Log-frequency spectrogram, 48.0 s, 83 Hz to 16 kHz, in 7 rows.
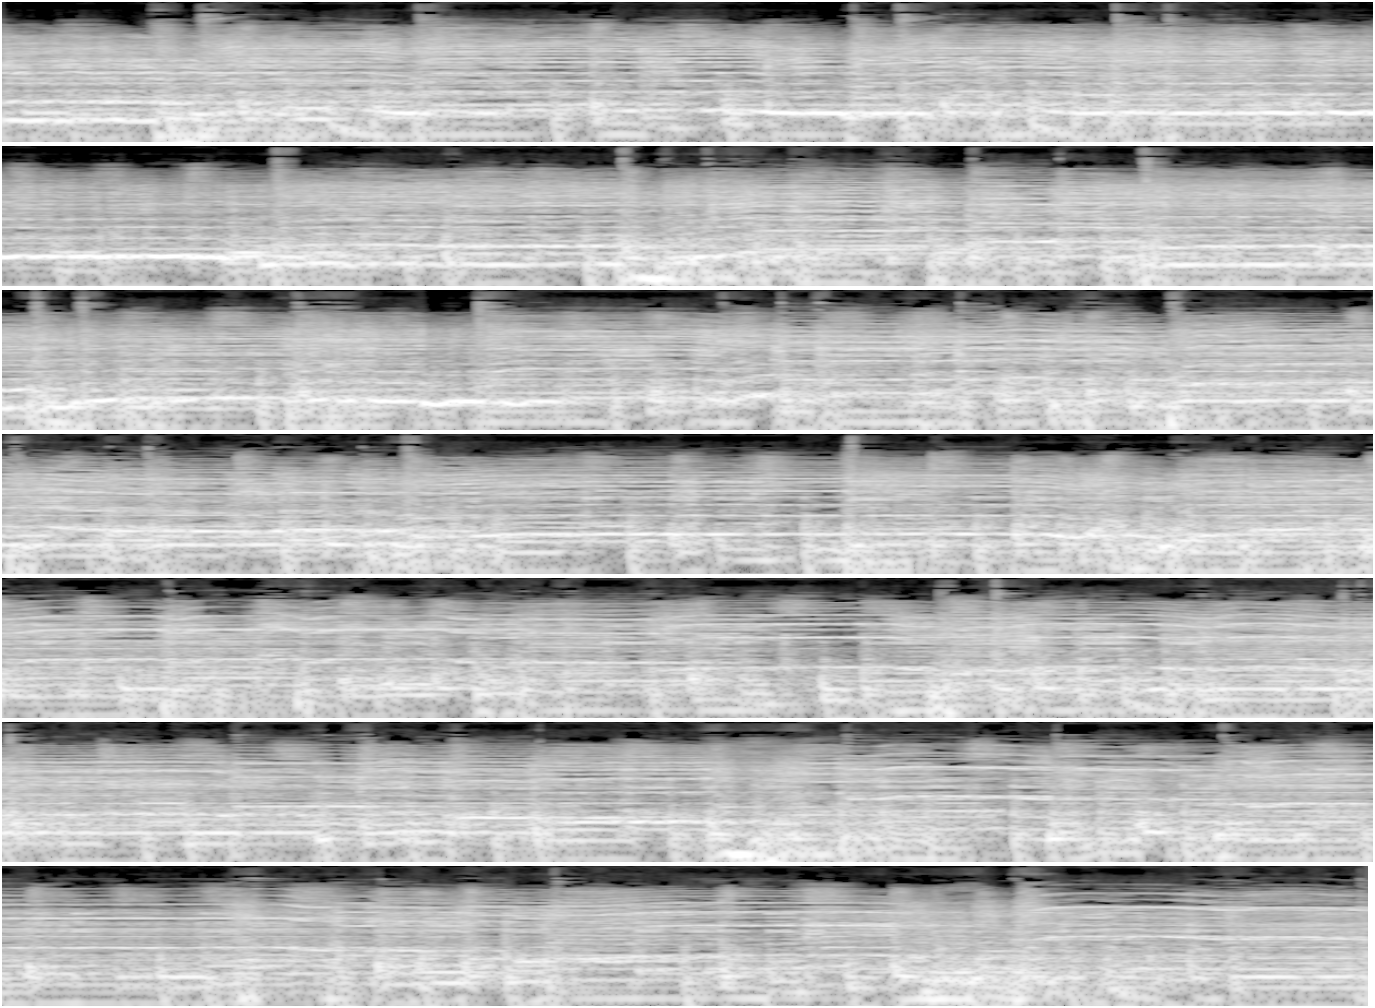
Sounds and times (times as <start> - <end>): Guitar: 0.0 - 47.9.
